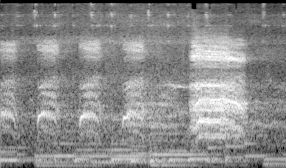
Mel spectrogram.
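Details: Carrion crow in Spain at the foot of the Pyrenees in springtime, giving four short, hoarse caws about half a second apart, then a longer, harsher caw, over steady background music.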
